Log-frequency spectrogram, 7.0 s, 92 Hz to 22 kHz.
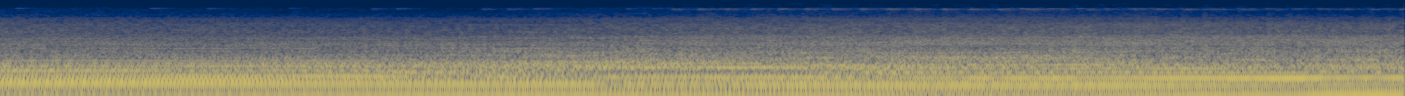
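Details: Nissan GT-R R35 VR38DETT V6 after valve cover gasket replacement, broken bolt extraction and oil/filter change; steady smooth idle, even low hum, faint whir, no ticks or knocks; no oil leaks after running; normal idle.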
